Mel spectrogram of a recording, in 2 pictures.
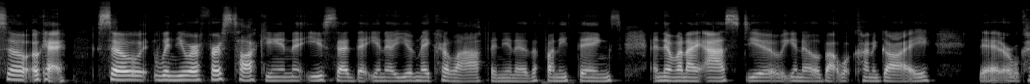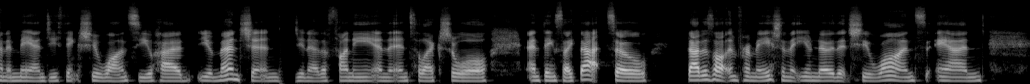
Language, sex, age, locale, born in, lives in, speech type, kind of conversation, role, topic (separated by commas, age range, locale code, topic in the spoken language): English, female, 45-49, en-US, United States, United States, conversation, advice, advisor, How can I cope with the fear of disappointing someone important to me?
